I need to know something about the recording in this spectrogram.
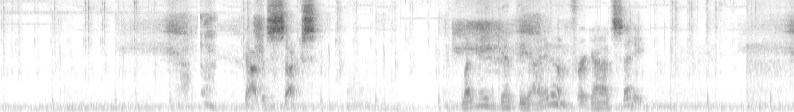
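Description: A creature growls and screeches.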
